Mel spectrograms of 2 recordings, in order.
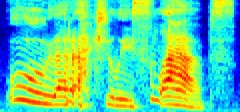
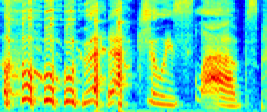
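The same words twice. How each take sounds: First: Said in the usual way. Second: Louder, higher, hyped-up; excited. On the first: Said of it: "repeats it bigger". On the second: Real, not acted. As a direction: really sell the hype. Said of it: "second, bigger take".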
